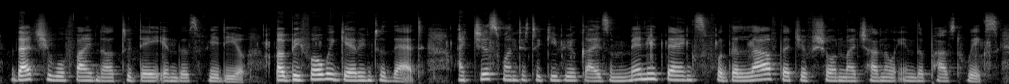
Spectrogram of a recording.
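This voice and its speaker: A woman in her thirties speaks with a Southern African accent. Her voice sits slightly low for a woman. She addresses viewers directly in a personal vlog, recorded indoors in a bedroom. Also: darkish tone. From Zimbabwe and South Africa. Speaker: vlogger.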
